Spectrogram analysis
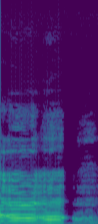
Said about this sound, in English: You know, because there was, like, because there was a burp after, you know.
